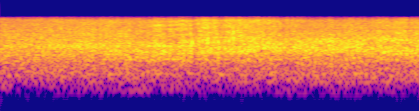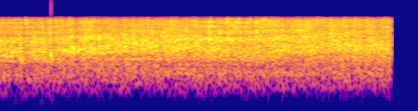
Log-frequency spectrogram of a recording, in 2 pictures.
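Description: Steady city street traffic noise, an even wash of passing vehicles that keeps on without a break.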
